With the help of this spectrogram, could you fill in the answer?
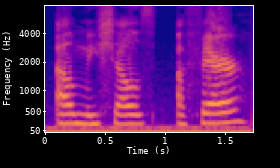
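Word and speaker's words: El Michels Affair: Ahead of that was East Side by El Michel's Affair. That's how you say it? – That's how you say it.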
